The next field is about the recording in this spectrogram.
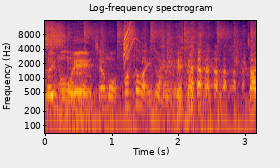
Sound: haha

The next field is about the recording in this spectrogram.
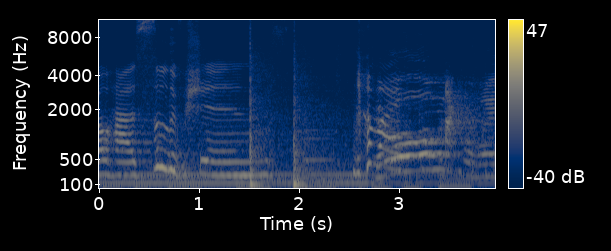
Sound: banging

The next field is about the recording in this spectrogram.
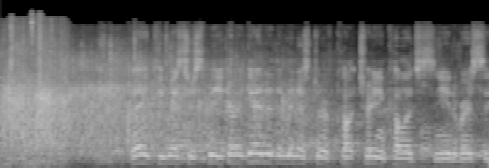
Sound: applause

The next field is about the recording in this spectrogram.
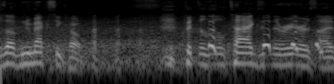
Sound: laughs

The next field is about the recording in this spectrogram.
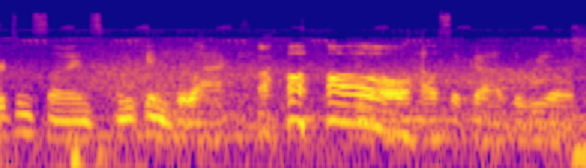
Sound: laughing

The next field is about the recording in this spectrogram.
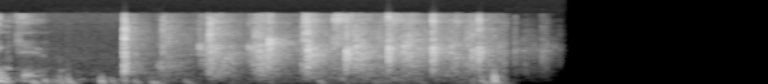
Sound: applause

